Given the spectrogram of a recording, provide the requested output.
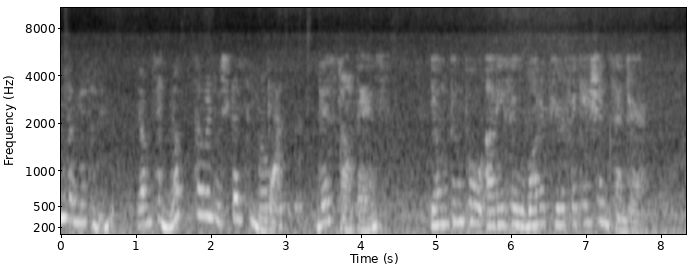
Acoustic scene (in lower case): bus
